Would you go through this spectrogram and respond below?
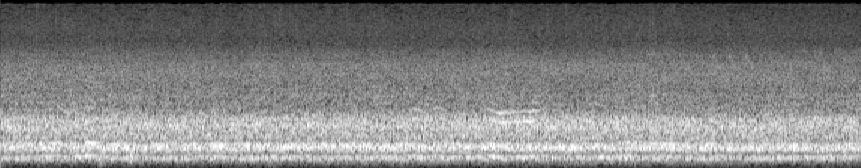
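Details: Newly hived swarm of honey bees, taken from an apple tree, producing a constant, thick hum of countless bees, even in loudness throughout, with nothing else standing out.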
